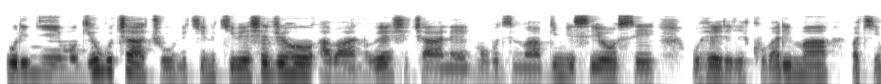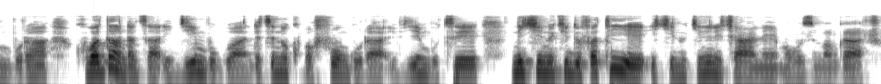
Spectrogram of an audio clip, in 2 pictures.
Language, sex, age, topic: Rundi, male, 25-35, agriculture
